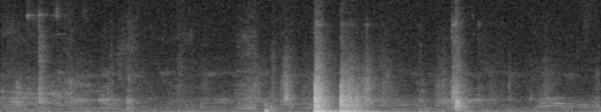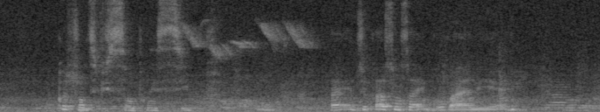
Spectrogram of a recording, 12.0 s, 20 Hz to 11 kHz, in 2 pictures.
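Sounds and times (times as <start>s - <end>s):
wooden door slamming: 3.1s - 4.8s.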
